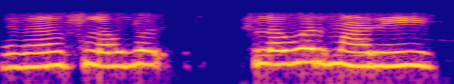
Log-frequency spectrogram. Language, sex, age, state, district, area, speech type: Tamil, female, 18-30, Tamil Nadu, Thanjavur, rural, conversation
